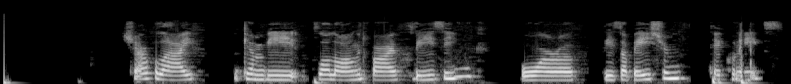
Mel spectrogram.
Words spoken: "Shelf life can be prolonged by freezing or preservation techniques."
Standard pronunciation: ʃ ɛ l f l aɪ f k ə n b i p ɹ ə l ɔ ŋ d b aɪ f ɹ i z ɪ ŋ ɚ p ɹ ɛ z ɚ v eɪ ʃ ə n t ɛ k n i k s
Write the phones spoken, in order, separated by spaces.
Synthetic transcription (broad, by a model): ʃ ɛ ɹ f l aɪ f k ə n b i p ɹ ə l ɔ ŋ d b aɪ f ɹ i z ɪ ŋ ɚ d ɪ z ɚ b eɪ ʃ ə n t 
